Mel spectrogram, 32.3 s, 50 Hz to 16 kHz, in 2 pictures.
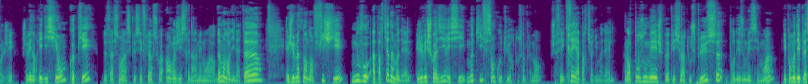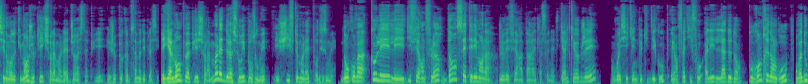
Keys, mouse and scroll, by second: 0.7 click, 1.5 click, 6.4 click, 7.7 click, 8.4 middle click, 8.4 scroll down 1, 9.8 click, 11.6 click, 17.0-19.3 middle drag, 20.4 middle click, 21.0 middle click, 22.1 shift+middle click, 22.3-22.7 shift+scroll down 1, 22.8 middle click, 27.3 click, 28.1 click.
